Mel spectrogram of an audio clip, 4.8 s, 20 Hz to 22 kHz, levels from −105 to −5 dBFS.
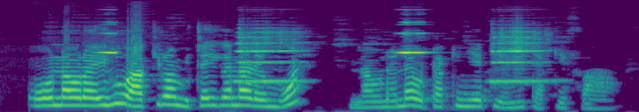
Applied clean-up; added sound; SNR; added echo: classical method Wiener filter.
